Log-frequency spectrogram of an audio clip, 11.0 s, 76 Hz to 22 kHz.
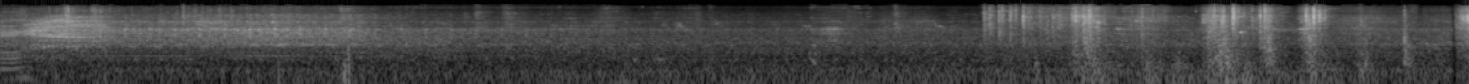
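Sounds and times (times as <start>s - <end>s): vehicle engine rumbling: 0.0s - 11.0s
short clatters and knocks: 7.4s - 11.0s.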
